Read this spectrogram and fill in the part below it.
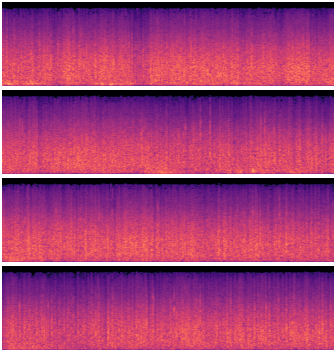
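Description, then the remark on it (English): Heavy rain pours down in a steady, dense hiss that fills the whole scene, loud, with no voices and hardly any variation across the stretch. “The rain has come back with a vengeance.”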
